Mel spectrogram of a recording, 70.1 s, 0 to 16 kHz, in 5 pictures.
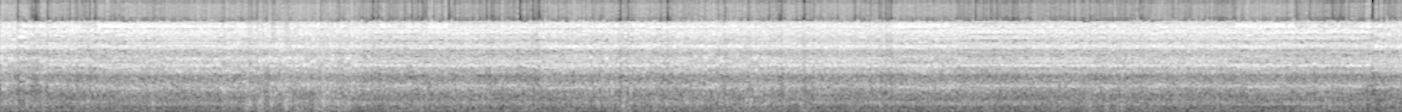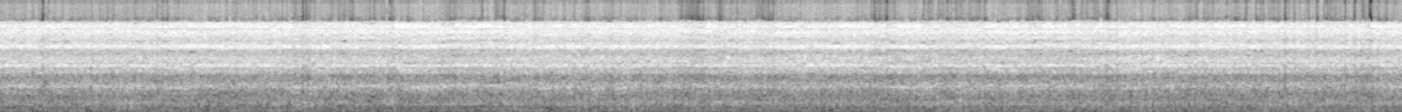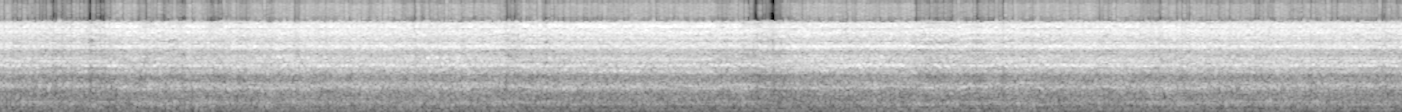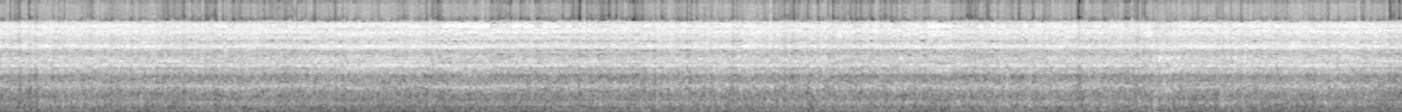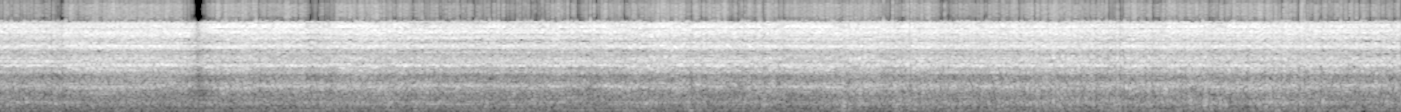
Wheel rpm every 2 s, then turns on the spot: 240, 230, 230, 230, 230, 230, 230, 230, 230, 230, 230, 220, 230, 230, 230, 230, 220, 220, 220, 230, 230, 230, 230, 230, 230, 230, 230, 230, 230, 220, 230, 230, 230, 230, 230.
none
